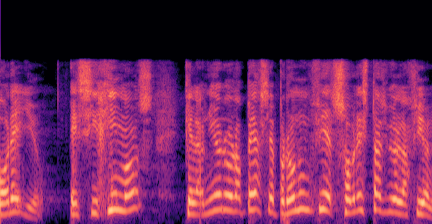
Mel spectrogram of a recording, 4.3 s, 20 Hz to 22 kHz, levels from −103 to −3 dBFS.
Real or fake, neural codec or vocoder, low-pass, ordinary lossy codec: fake; vocoder, 22.05 kHz, 80 mel bands, WaveNeXt; 7.2 kHz; none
